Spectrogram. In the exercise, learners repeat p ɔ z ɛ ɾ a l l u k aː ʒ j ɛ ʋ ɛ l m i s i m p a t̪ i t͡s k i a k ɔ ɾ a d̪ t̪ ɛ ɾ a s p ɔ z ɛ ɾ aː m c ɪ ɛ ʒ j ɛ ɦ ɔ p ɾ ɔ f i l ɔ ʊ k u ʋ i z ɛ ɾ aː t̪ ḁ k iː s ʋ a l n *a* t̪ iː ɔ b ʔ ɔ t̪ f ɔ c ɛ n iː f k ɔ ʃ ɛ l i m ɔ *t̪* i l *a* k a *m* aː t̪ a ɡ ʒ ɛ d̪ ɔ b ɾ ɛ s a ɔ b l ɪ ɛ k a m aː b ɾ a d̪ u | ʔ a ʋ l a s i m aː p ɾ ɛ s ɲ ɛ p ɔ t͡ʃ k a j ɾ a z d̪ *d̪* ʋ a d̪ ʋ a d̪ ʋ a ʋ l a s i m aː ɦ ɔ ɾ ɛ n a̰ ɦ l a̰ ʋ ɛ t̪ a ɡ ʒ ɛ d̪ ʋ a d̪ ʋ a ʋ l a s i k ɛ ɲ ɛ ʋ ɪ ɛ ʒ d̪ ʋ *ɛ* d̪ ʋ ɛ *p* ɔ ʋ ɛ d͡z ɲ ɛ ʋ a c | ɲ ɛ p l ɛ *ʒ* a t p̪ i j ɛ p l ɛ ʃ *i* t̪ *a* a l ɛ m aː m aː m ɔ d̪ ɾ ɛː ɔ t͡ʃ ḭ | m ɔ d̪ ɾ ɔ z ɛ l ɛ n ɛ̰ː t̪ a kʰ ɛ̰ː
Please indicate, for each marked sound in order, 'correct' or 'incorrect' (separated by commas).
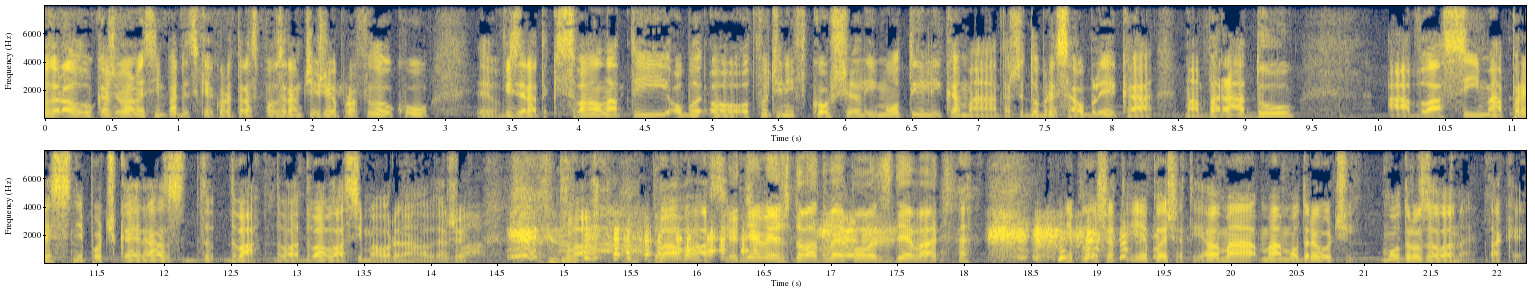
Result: correct, correct, incorrect, correct, correct, incorrect, correct, incorrect, incorrect, incorrect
